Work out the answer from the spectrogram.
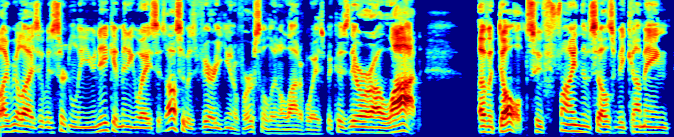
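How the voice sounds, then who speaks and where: A man co-hosting a podcast, telling stories in an animated way with big jumps in pitch. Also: no echo, clean studio sound. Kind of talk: casual interview chat.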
